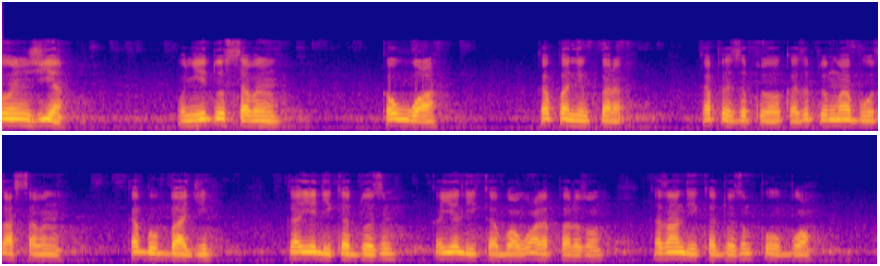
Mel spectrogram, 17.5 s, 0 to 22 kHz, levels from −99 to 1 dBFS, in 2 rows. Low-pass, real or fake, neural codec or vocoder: 7.2 kHz; real; none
